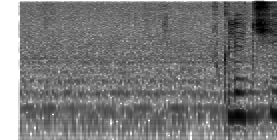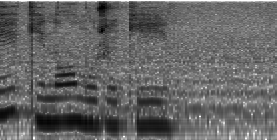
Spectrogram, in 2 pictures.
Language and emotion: Russian, sad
